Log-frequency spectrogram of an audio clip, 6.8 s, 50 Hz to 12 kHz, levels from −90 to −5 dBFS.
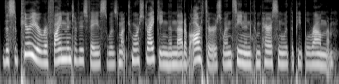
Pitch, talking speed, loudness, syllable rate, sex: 210 Hz, 205 wpm, -21 LUFS, 5.1 syllables/s, female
